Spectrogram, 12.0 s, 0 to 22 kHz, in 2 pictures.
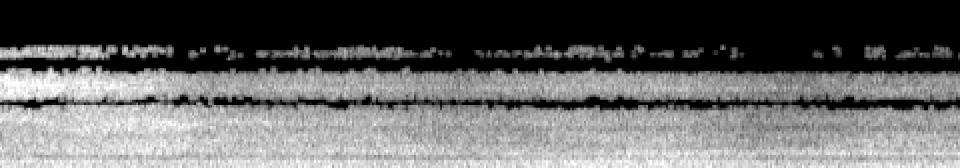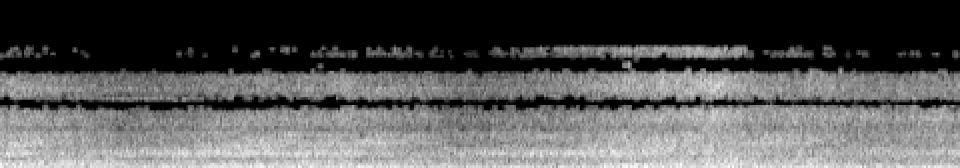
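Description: N700-series Shinkansen trains running on the line: a steady rush of rolling and running noise with no breaks.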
